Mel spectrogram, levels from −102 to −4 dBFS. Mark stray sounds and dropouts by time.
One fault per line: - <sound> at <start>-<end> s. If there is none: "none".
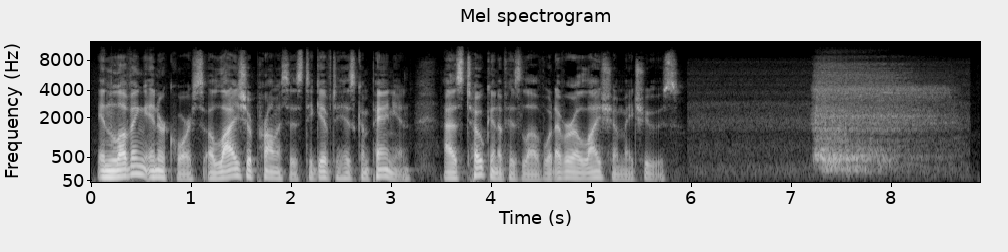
- sniff at 7.2-8.7 s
